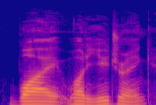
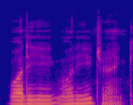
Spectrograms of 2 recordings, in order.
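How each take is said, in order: First: The question sounds confrontational and challenging. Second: The question sounds gentle, soft and curious. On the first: The speaker is confronting the person about drinking. The speaker calls it wrong. "Instead of saying" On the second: The speaker is curious and wants a conversation. The speaker calls it right. "a more soft way to approach this conversation"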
